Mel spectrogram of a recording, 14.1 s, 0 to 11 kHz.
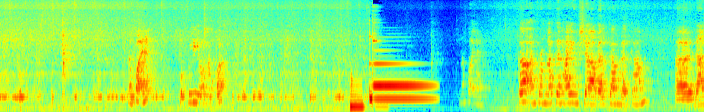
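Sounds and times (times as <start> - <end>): stirring: 0.0 - 7.0
anchovies and garlic sizzling in oil: 0.0 - 7.2, 9.0 - 14.0
sustained musical note: 7.0 - 8.8.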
